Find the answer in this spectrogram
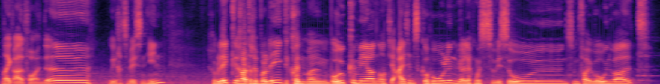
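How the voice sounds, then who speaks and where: A young man giving let's play commentary, his voice lively and leaping up and down in pitch as he reacts. He is excitable, swears often and keeps talking to his viewers. Faint game music plays behind him. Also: fairly quick.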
